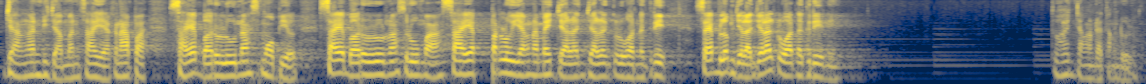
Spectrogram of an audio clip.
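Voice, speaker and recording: A man's voice: a little high, mellow. A man preaching a sermon with an Indonesian accent, in a conversational style full of rhetorical questions and playful asides. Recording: long hall reverb with faint music.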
